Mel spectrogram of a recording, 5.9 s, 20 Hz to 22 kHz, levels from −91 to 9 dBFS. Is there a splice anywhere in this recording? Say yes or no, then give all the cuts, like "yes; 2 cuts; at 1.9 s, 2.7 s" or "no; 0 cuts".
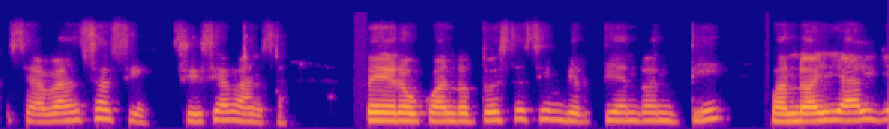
no; 0 cuts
